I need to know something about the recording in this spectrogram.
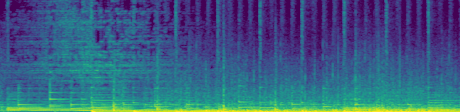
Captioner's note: soft pop music; fireworks explode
